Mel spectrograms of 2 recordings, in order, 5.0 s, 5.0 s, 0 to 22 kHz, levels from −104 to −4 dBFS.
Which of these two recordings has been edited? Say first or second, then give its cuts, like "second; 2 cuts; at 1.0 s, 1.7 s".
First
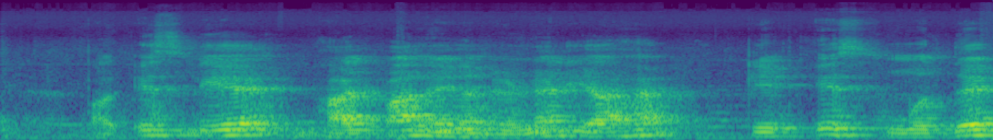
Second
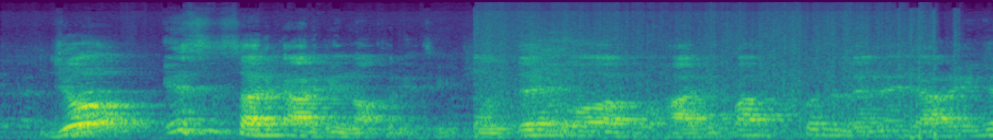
second; 1 cut; at 2.4 s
